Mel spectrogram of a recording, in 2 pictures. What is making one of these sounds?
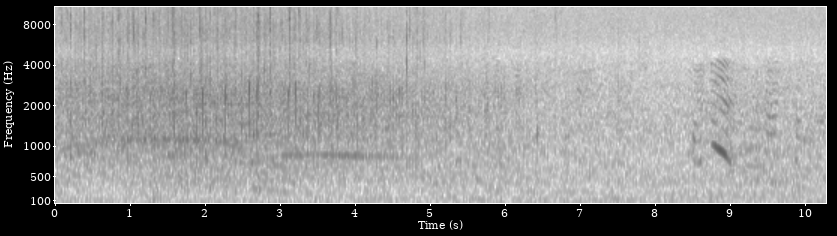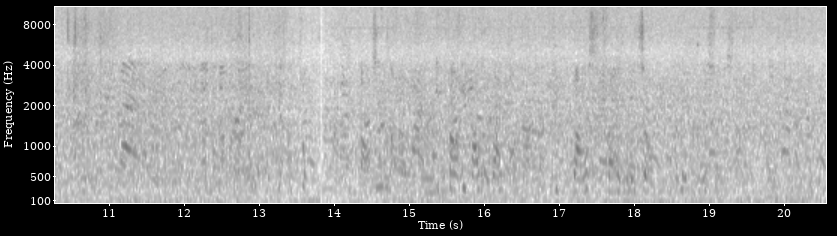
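A large crowd murmurs and chatters in a wide open stadium.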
